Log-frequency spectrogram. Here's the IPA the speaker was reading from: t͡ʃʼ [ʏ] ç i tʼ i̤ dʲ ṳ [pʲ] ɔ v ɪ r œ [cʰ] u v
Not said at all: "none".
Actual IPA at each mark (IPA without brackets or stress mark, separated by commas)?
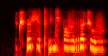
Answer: ʏ, p, t͡ʃ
